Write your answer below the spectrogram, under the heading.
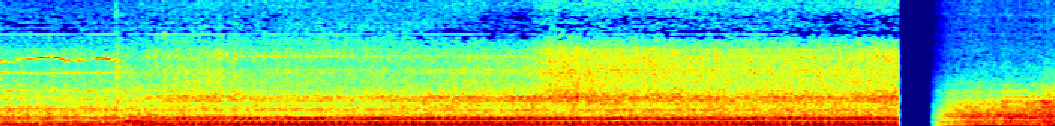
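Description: Large gantry CNC machining centre milling a welded steel machine frame: a steady mechanical whine over dense workshop machine noise. Near the end the sound cuts out for a moment and returns as a lower steady hum of a milling head cutting the frame under coolant.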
